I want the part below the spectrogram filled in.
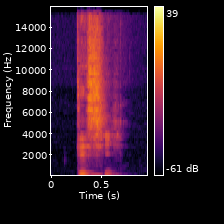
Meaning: deci-
- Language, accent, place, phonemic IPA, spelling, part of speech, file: French, France, Paris, /de.si/, déci-, prefix, LL-Q150 (fra)-déci-.wav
